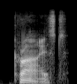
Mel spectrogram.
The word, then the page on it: Christ: British English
